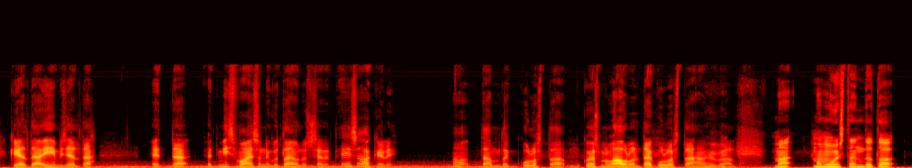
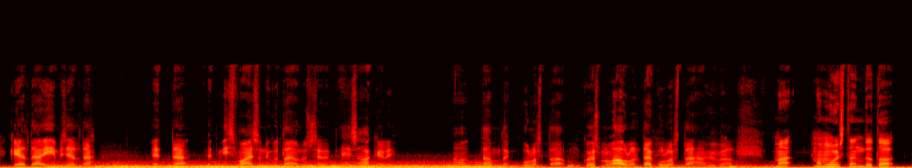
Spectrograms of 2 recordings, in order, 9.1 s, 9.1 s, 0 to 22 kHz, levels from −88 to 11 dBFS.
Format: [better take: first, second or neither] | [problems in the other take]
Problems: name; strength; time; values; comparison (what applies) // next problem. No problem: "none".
first | low rumble; loud; throughout; 1 dB below the speech; faint in the first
